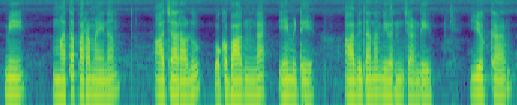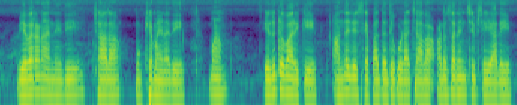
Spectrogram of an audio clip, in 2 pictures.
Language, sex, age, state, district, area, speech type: Telugu, male, 18-30, Andhra Pradesh, Chittoor, rural, spontaneous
